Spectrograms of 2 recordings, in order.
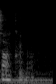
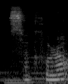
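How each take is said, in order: First: The middle syllable is not stressed. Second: The middle syllable is stressed. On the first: The speaker calls it right. "It's Sakura" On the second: The speaker calls it wrong. "stress the middle syllable"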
